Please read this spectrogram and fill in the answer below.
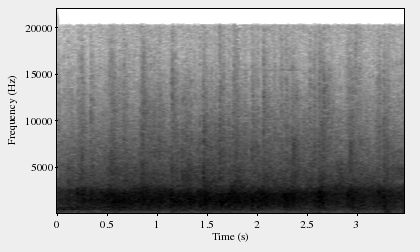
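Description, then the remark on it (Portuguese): A church audience claps steadily for a few seconds in applause for the angels of the Lord during a sermon, a dense, even patter of many hands at constant loudness with no voices rising above it. “Você pode dar um aplauso aí?”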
